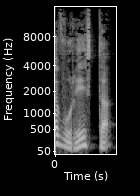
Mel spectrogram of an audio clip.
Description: a furesta [ v ] : sonore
